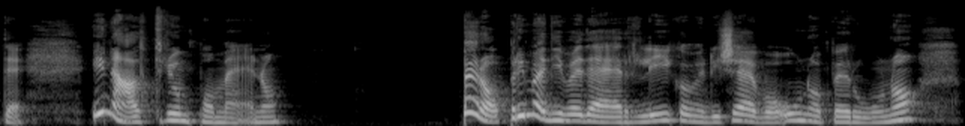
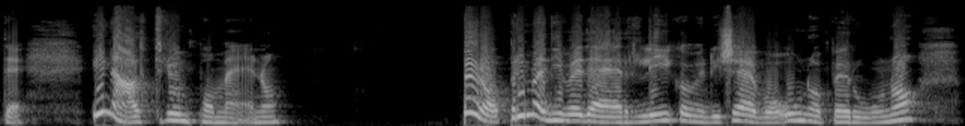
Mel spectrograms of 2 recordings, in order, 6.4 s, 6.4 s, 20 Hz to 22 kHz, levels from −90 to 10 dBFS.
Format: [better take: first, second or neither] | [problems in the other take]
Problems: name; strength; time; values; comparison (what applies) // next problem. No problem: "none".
first | distortion; slight; 5% of the sound clipped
